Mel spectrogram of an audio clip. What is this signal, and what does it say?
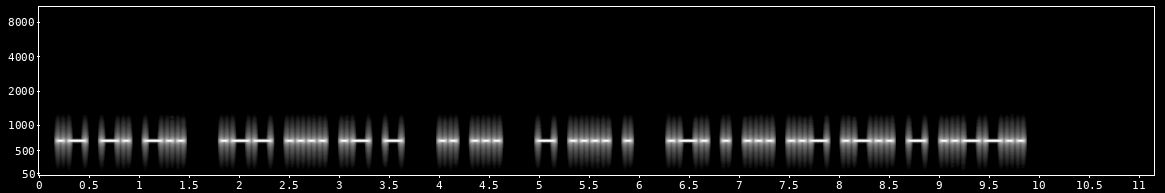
Morse code, heard as a keyed tone, about 21 wpm, 700 Hz. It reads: AND WHAT IS THE RESULT?
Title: Sentences from Top 1600 Words 22wpm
